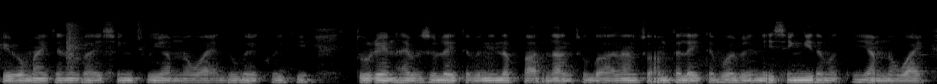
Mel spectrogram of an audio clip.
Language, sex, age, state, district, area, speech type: Manipuri, male, 18-30, Manipur, Tengnoupal, rural, spontaneous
